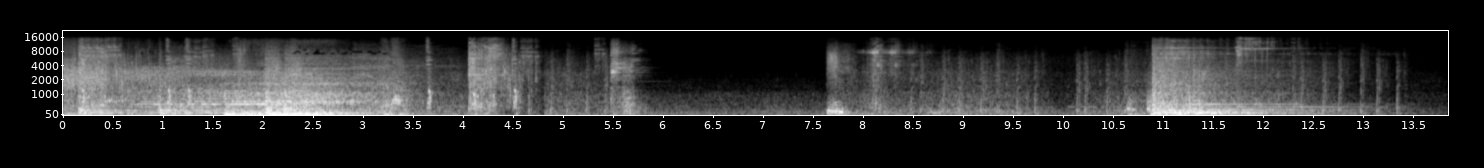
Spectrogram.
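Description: Game explosions boom and crackle.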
